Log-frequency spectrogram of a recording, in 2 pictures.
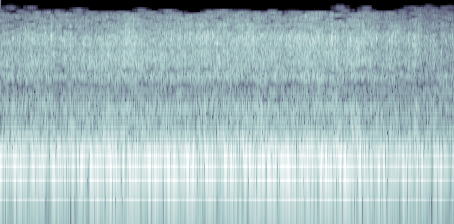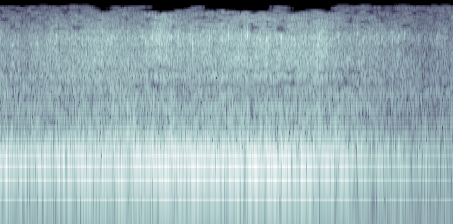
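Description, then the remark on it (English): A boat engine at sea runs roughly and steadily, a dense low rumble with a rattling, uneven texture that fades slightly near the end. No one speaks. “From the sound of it, that engine needs attention.”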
